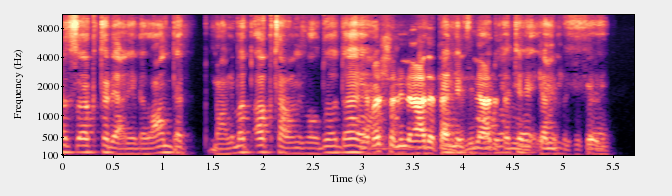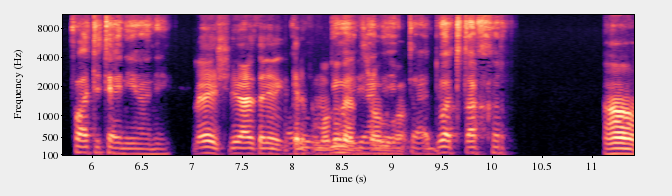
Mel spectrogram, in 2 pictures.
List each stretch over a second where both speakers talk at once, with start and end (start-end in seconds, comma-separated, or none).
3.0-5.5, 7.8-9.2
